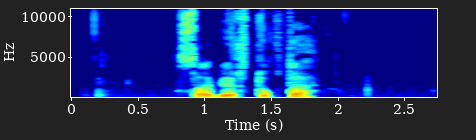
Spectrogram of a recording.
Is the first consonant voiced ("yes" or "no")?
no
